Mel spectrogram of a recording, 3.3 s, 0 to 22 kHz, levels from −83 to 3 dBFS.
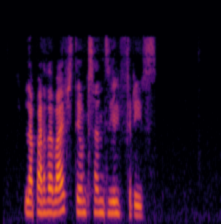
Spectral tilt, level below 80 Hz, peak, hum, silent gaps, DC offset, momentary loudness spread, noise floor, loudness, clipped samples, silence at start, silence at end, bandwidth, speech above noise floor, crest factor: -3.5 dB/octave; -70 dBFS; -4 dBFS; none; none; under 0.1%; 16 LU; -67 dBFS; -24 LUFS; under 0.1%; 0.35 s; 1 s; 11.5 kHz; 43 dB; 22 dB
